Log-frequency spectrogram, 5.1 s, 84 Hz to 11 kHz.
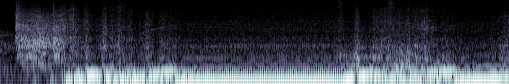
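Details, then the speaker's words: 2004 Infiniti G35x with used ECM and reprogrammed keys, which idled then dropped out and wouldn't take throttle: with MAF sensor unplugged it catches, blips, holds steady even idle, confirming faulty mass airflow sensor. "Let it idle. So we got a MAF issue for sure."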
